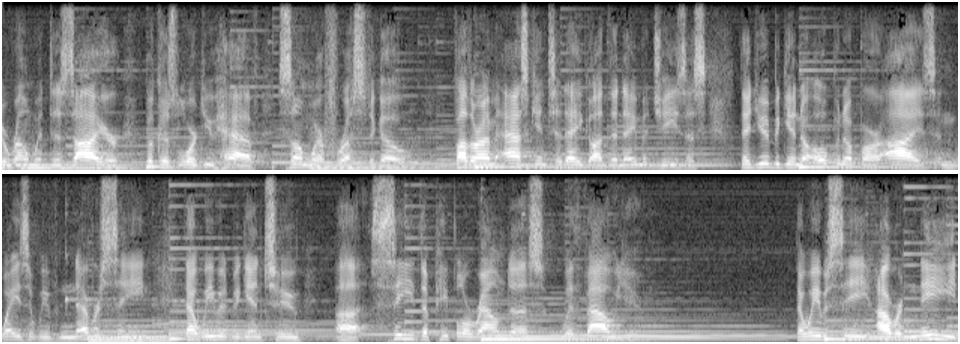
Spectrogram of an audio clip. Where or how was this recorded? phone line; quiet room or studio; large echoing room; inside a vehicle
large echoing room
